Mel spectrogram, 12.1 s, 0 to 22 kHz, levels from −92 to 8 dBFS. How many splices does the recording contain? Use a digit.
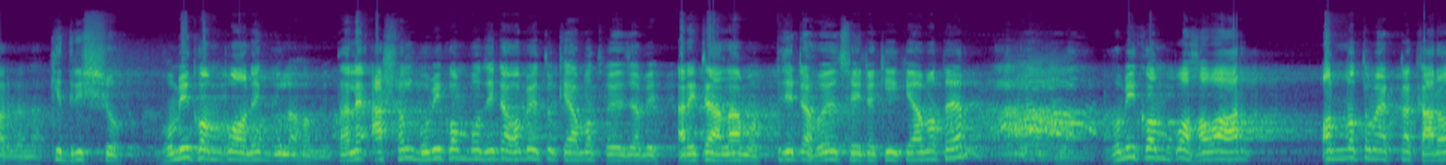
5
